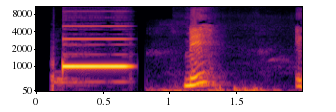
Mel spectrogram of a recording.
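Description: A loud, steady 1 kHz test-tone beep of the kind played over TV colour bars, lasting about half a second. About a second in it is followed by a short rising voice-like sound.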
